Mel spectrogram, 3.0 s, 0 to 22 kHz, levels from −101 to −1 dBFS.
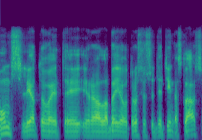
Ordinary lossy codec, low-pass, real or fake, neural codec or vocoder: Opus, 32 kbps; 10.8 kHz; real; none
